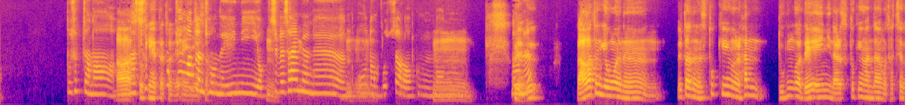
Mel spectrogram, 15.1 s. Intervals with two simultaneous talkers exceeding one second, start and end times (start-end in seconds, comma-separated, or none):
1.9-3.6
